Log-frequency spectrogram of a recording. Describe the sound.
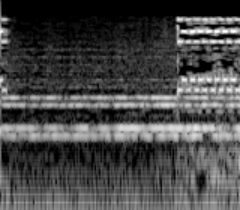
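A telephone ringing with a steady electronic ringtone; about halfway through a higher, brighter tone joins, and the ring grows louder, with no voices.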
